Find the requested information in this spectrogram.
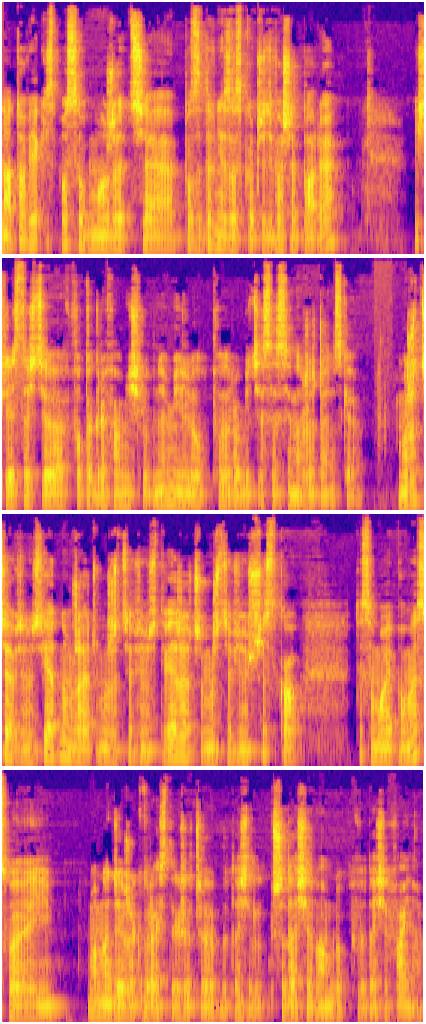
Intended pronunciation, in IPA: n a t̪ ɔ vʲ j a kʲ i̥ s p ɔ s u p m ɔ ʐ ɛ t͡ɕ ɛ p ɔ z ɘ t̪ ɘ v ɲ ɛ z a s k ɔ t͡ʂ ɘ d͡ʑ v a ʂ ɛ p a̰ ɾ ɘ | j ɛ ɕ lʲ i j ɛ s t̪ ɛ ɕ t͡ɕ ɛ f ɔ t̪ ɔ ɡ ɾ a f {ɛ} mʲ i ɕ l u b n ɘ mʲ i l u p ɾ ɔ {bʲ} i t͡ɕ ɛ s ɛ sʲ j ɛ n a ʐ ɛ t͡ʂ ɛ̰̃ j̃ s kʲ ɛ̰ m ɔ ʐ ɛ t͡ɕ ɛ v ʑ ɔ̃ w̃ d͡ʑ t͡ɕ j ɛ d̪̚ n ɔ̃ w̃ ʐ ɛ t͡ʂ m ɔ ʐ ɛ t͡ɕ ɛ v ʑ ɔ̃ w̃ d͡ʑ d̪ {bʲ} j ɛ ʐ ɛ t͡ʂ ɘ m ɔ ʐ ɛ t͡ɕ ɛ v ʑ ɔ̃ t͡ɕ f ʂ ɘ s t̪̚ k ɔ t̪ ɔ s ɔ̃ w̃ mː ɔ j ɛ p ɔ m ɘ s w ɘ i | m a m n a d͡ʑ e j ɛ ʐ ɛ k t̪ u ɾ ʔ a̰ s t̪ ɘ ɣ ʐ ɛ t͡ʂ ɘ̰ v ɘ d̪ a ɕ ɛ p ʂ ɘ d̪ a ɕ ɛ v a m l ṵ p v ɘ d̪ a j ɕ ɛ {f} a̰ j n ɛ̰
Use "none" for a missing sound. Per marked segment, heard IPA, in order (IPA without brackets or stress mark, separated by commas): a, bʲ, vʲ, f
